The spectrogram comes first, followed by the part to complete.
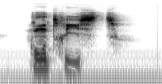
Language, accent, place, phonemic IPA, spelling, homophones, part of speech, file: French, France, Lyon, /kɔ̃.tʁist/, contriste, contristent / contristes, verb, LL-Q150 (fra)-contriste.wav
- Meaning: inflection of contrister: 1. first/third-person singular present indicative/subjunctive 2. second-person singular imperative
